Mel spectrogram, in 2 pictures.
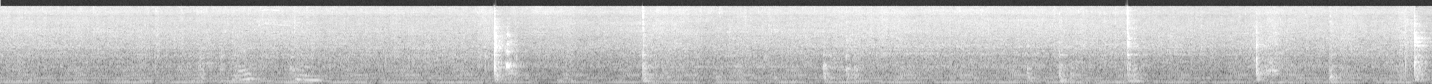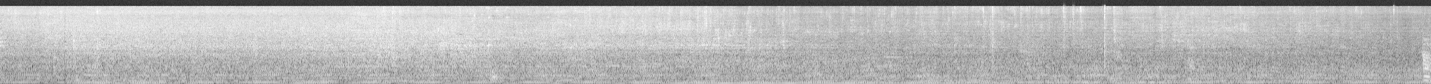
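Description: Cauliflower and potato pieces sizzling in a hot kadhai while a metal spatula stirs them, with several sharp clinks of the spatula against the pan in the first half. The sizzle dies down after about twenty seconds.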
